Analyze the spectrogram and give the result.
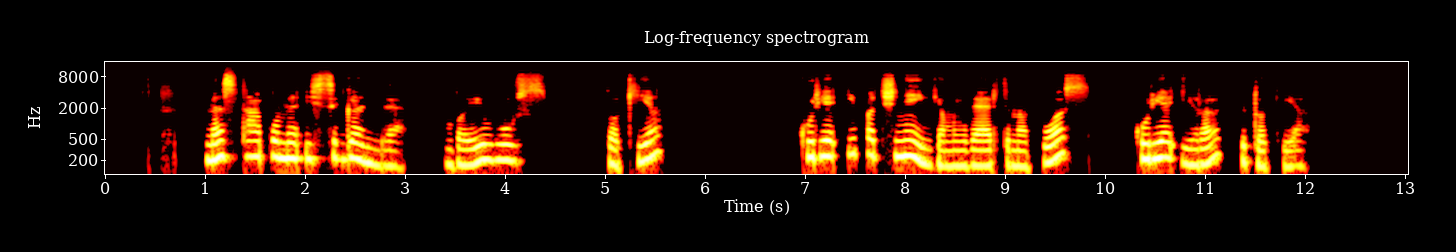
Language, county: Lithuanian, Vilnius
